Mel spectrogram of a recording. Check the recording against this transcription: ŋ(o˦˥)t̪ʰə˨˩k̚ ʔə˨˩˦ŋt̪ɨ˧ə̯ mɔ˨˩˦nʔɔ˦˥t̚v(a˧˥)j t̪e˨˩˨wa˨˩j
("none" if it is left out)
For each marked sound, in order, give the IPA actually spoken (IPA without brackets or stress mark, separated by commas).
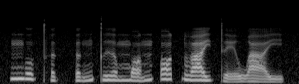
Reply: o˧, a˧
